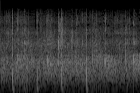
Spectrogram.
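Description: Church congregation clapping to encourage students during a family worship service, a steady wash of many hands applauding together with a few sharper claps standing out, fairly close and continuous.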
